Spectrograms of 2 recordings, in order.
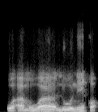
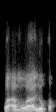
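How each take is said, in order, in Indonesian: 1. Bunyi n akhir disambungkan dengan i ke perkataan seterusnya. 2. Bunyi n akhir digugurkan sebelum perkataan seterusnya. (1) "Itu cara sebutan yang betul" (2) "Jangan jangan baca wa amwalun wa amwaluq. Salah"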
